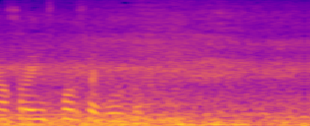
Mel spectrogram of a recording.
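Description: A young man speaks close to the microphone.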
